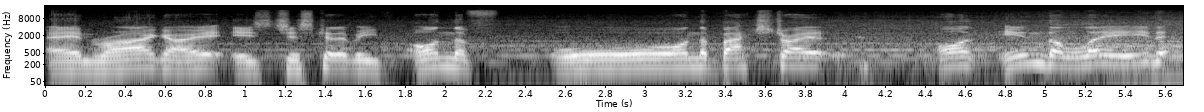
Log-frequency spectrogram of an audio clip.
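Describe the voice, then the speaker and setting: A man's fairly high-pitched voice, with ordinary pitch variation, comes through noticeable background noise. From Australia. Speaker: sim racing commentator. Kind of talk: live commentary. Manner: animated.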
